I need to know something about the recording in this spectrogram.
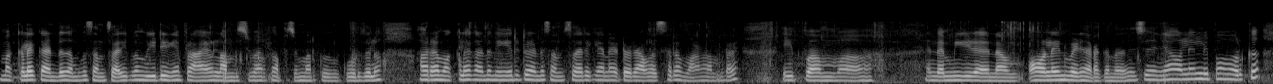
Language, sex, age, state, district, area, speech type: Malayalam, female, 18-30, Kerala, Alappuzha, rural, spontaneous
